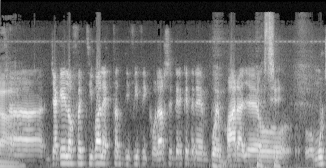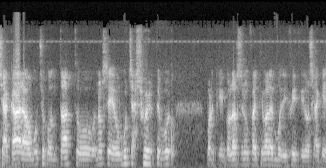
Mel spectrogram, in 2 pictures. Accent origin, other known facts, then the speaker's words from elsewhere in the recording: Almería, Andalusia, Spain; now in Madrid, Spain; De abajo de España, perro. Yo soy de Almería, aunque ahora mismo estoy afincado en Madrid.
